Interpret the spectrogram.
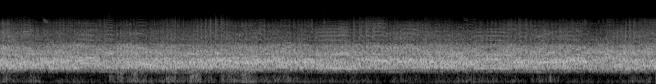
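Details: Lesser sandhill cranes calling in the early morning at Merced National Wildlife Refuge on February 6, 2023: a dense, continuous chorus of overlapping rolling, trumpeting calls with no pauses, steady in loudness throughout.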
